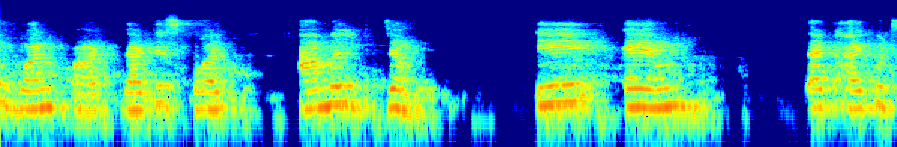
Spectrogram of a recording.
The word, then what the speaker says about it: amygdala: Part that is called amygdala. AM, that I could spell that word. Maybe the pronunciation may be of the different, right? That is AMYGDALA. That I pronounce as amygdala.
